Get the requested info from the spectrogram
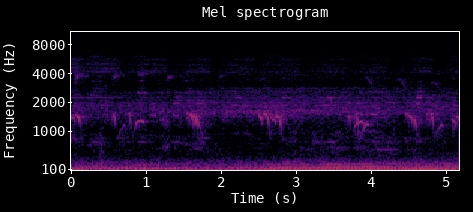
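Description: Birds calling in many short chirps that hook downward in pitch, over a steady low hum.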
